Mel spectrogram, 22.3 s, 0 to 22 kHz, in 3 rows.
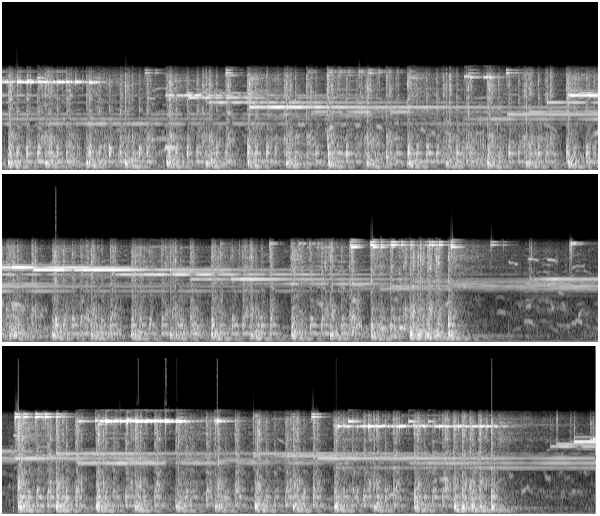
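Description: Marching percussion band of glockenspiels and drums playing a tune: ringing bell-like melody over a steady drumbeat. The playing stops briefly about 13 seconds in, then again near the end.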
